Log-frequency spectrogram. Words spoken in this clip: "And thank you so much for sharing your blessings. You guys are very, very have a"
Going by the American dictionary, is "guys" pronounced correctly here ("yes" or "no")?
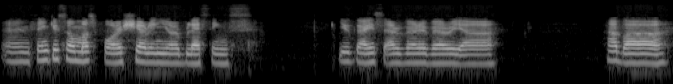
no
